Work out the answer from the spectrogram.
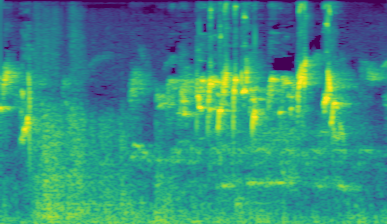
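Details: Tutor red-whiskered bulbul giving its Pa Malutin style song, used to train young birds to copy it. Short slurred notes open, then a lively run of rapid, sharp, chirping whistles, about four per second, over low rumble.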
